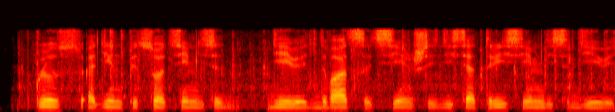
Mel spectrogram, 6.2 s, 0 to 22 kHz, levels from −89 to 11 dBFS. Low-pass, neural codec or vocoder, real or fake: 7.2 kHz; none; real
